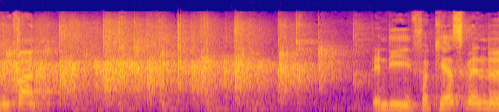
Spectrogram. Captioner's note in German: Beifall SPD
